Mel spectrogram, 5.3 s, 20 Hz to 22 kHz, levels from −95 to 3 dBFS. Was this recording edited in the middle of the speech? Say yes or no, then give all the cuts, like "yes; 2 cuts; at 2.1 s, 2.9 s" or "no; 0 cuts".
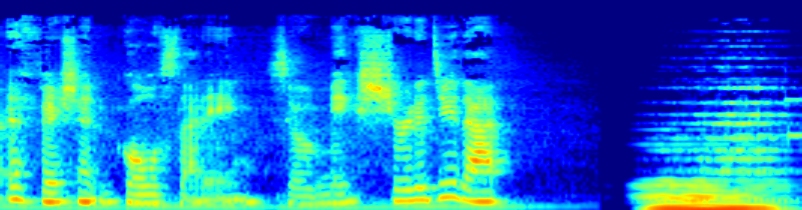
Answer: yes; 1 cut; at 3.9 s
